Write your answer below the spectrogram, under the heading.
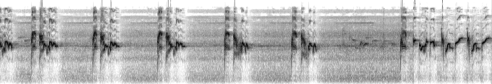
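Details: Sooty-headed bulbul song used as a lure for silent birds: short bright whistled phrases roughly once a second with gaps between, and a faster run of notes near the end over a steady faint tone.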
